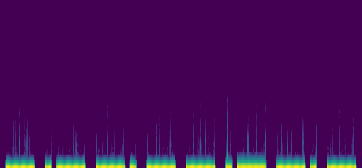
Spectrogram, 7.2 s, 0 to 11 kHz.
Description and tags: Bass tr11-06
one more bassline
bassline, electronica, trance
